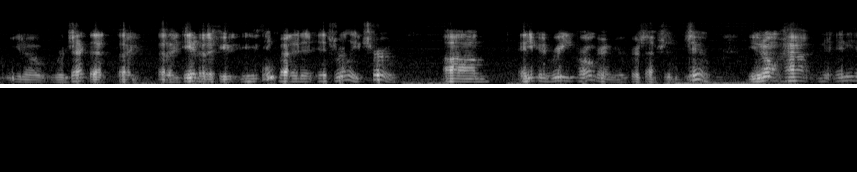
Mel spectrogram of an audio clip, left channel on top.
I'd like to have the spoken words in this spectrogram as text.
reject that idea, but if you think about it, it's really true. And you can reprogram your perception too. You don't have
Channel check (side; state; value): right; silent; 56 dB below the other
